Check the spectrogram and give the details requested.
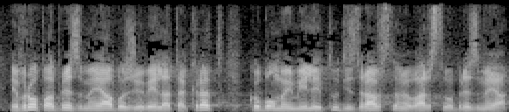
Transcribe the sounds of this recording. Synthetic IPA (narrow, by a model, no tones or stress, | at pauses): ɛwɾoːpabɾɛzmɛjaːboʒiʋeːlat̪akɾat̪ | kɔboːmɔimeːlit̪uːd̪izd̪ɾaːwst̪ʋɛnɔʋaːɾst̪ʋɔbɾɛzmɛja̰ː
